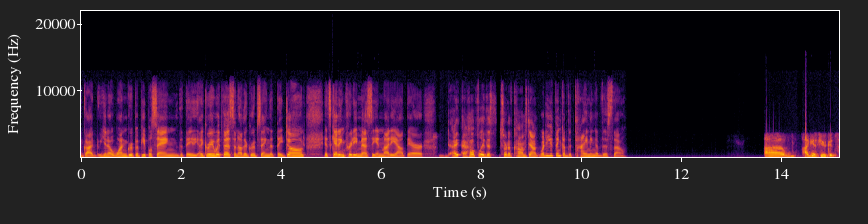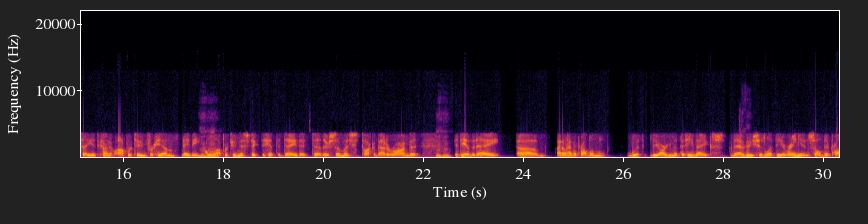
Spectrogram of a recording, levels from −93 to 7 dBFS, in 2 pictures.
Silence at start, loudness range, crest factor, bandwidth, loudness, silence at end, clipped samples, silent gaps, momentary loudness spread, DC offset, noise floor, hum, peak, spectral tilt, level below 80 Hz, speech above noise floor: 0 s; 6 LU; 14 dB; 11.5 kHz; -19 LUFS; 0 s; under 0.1%; none; 9 LU; under 0.1%; -71 dBFS; 60 Hz at -50 dBFS; -4 dBFS; -5.5 dB/octave; -60 dBFS; 53 dB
